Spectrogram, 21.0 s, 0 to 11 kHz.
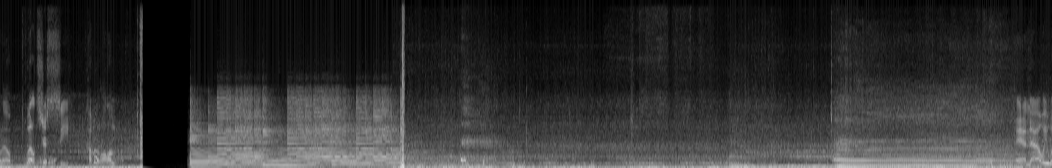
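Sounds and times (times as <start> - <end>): engine low rumble: 0.0 - 2.9, 7.9 - 21.0
second motor pitch rising: 13.8 - 20.3.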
